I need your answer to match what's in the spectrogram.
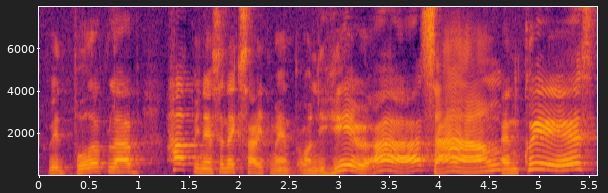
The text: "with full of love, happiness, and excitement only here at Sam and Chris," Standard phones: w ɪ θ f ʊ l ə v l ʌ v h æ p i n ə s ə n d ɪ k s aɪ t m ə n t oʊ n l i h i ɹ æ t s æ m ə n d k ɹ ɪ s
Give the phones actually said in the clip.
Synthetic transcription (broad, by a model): w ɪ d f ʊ l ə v l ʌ b h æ p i n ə s ə n d ɪ k s aɪ t m ə n t oʊ n l i h i ɹ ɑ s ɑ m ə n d k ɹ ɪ s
